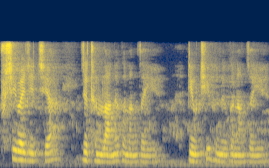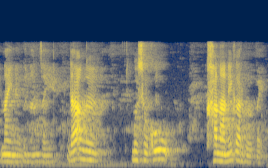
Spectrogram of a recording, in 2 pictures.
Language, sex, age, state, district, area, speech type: Bodo, female, 60+, Assam, Chirang, rural, spontaneous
